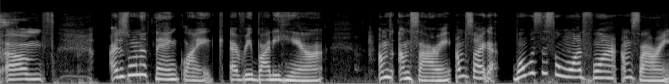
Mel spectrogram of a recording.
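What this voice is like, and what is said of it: Imitates another person's voice. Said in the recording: “Nicki Minaj speaking ... impersonation”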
